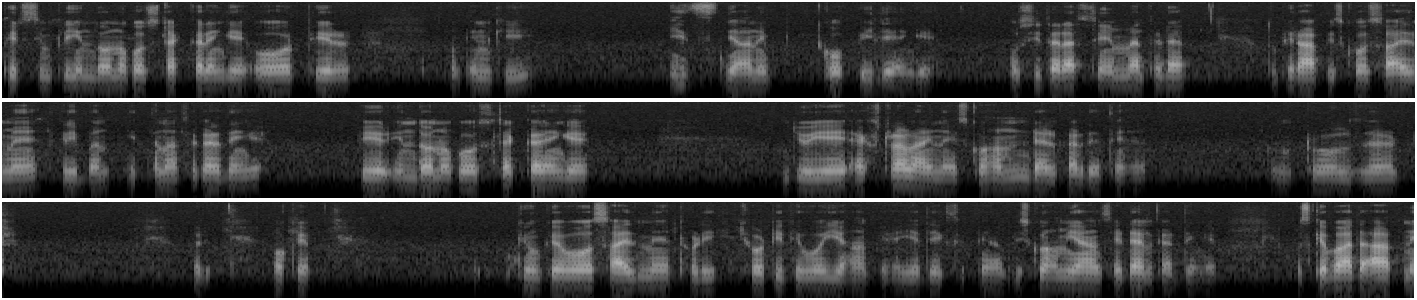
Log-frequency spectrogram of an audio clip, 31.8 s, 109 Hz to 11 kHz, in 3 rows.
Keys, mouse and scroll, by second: 1.6 click, 1.8 click, 10.2 click, 12.8 click, 14.0-16.4 drag, 16.8 click, 17.5 click, 21.8 ctrl+z, 22.5 click, 22.9-26.2 drag, 27.7 click, 31.0-31.7 drag.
